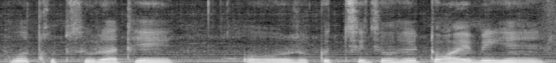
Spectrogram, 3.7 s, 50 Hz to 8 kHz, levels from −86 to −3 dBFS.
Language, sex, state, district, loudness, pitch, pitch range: Hindi, female, Madhya Pradesh, Bhopal, -14 LUFS, 195 Hz, 185-205 Hz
